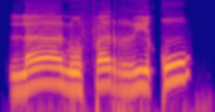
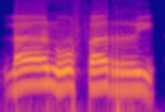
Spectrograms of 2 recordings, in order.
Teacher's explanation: Berhenti ke tebal ke? Berhenti ke sambung ke, tetap ra ni dibaca nipis.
